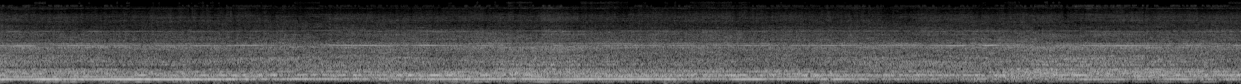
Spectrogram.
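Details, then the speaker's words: 2009 Kirby Sentria upright vacuum running; steady high motor whine with faint uneven scraping underneath, something rubbing inside, exact cause unclear; rubbing noise while running. "Not sure what that sound like. Something's rubbing in there."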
